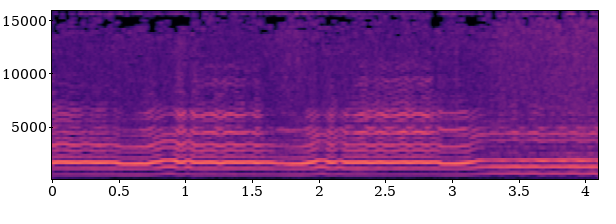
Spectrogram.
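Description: Woman's voice humming a wordless melody in an old Tamil film song, with little accompaniment: long held notes with small ornamental wavers, stepping up to a higher note about three seconds in.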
